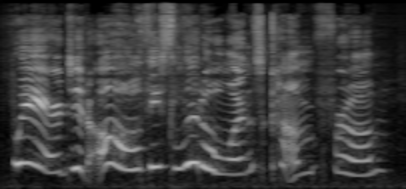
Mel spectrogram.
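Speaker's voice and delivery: high, loud clucking hen voice. A narrator's reading. Hen startled by the goslings, high clucking squawk. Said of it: "Henny clucked".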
